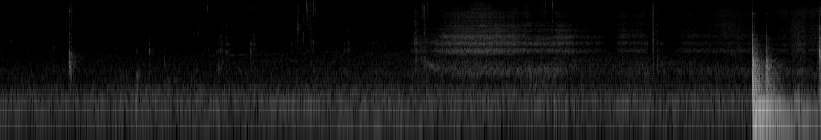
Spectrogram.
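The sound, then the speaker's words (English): A quiet sip of Suavecito tequila from a glass, with soft wet mouth sounds and a brief slurp, then a sharp thunk near the end as the glass is set down. “So let's take a sip now and see if the memory or the current experience lives up to the legend.”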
